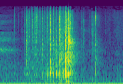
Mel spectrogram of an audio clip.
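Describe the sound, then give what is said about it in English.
Cards from a Witch's Tarot deck are shuffled in a quick riffling flurry that builds to a crisp peak, followed by a single faint flick of a card being drawn. “So let's go ahead and get some cards from the Witch's Tarot.”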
